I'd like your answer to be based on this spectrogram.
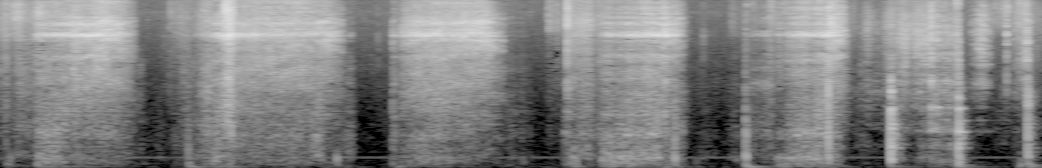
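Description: Gloved hands hold a solid light wooden pen tray and make repeated scraping, rasping strokes along its carved groove. Each stroke is a dry, bright, hissing burst, with brief pauses between them. The clip ends with a few short, sharp ticks over a faint steady low hum.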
